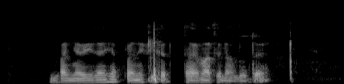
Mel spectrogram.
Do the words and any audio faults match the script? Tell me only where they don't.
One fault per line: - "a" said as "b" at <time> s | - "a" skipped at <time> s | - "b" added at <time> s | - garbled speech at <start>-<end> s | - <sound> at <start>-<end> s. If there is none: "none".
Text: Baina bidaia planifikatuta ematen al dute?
- dropout at 1.7-1.8 s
